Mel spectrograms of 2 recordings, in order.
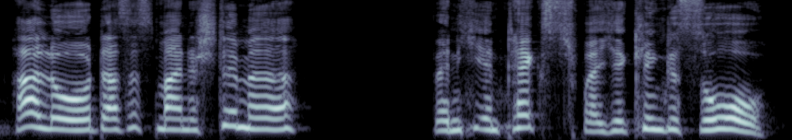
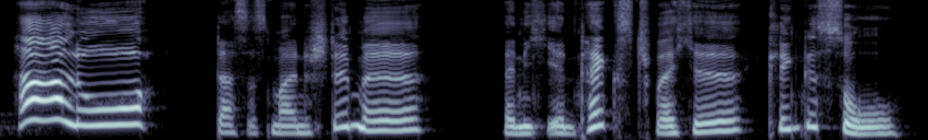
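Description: First: It is said in an angry tone. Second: It is said in a happy tone.

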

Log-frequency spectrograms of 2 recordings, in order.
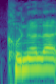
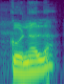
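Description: First: The first consonant is hard, like a K. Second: The first consonant is soft, like a G. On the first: The speaker calls it wrong. "vermutlich falsch ausgesprochen" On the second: The speaker calls it right. "fränkisch auf jeden Fall deutlich weicher"

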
